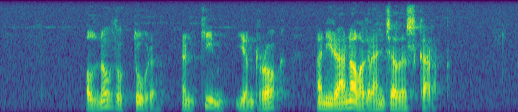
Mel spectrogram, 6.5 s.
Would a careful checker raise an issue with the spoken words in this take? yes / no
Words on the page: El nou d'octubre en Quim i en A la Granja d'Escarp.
yes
